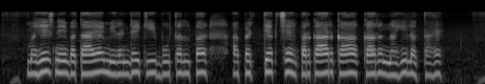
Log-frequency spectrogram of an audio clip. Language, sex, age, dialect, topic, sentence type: Hindi, female, 31-35, Garhwali, banking, statement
